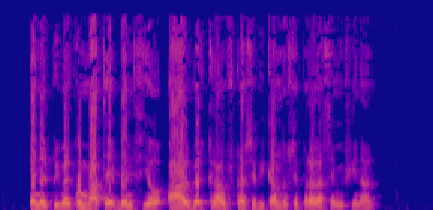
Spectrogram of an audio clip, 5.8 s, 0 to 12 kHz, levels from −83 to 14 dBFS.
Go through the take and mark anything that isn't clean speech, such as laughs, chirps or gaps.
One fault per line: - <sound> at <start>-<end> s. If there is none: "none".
none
